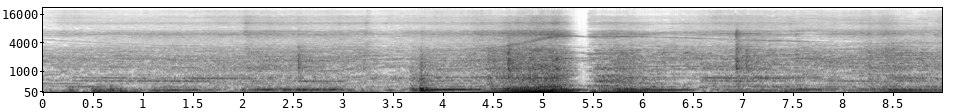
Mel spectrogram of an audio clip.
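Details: Tweed garbage truck 3218 with a massive exhaust leak: a loud, rough diesel that swells and puffs as it revs, with a raw, unmuffled bark.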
